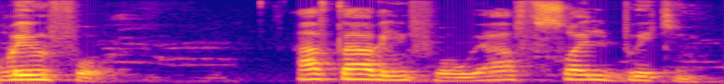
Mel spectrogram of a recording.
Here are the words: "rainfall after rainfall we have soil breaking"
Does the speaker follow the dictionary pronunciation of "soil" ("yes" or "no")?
yes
